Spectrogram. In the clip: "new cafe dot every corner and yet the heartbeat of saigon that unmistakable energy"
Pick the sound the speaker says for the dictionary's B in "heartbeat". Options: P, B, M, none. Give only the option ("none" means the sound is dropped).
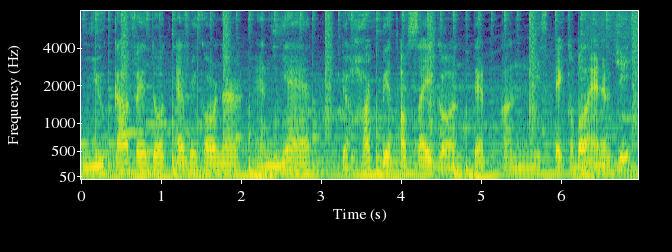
B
